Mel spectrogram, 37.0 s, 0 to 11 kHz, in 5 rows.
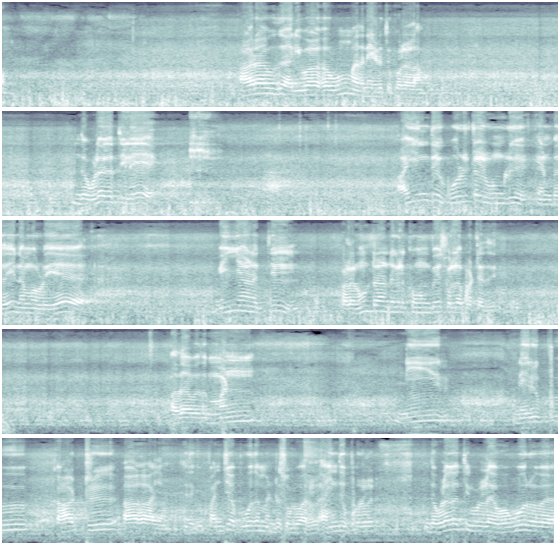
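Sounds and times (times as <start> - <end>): faint hum: 0.0 - 37.0
outdoor background noise: 0.0 - 37.0.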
